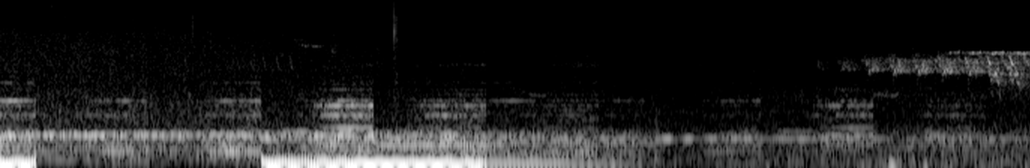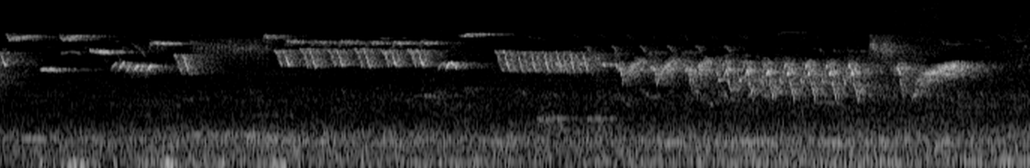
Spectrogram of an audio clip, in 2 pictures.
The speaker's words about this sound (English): Well, I'm down in the shed just doing a bit of painting on my horse lorry and just generally just going over it, listening to all the birds singing and watching the swallows all returning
